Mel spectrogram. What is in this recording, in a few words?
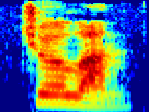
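"чӧлан", Komi, female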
